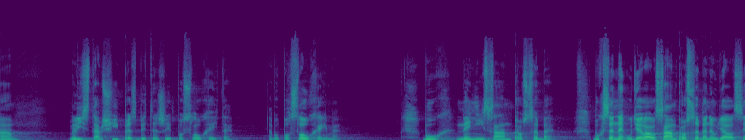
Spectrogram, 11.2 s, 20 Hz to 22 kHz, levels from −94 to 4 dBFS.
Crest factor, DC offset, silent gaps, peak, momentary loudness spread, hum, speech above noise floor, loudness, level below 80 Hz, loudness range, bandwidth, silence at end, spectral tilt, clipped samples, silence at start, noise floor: 22 dB; under 0.1%; none; -16 dBFS; 20 LU; none; 42 dB; -38 LUFS; -76 dBFS; 8 LU; 17 kHz; 0 s; -4 dB/octave; under 0.1%; 0 s; -80 dBFS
